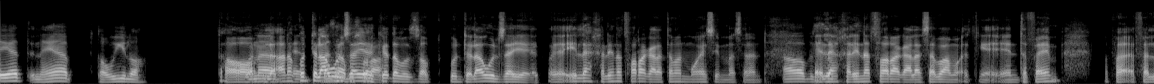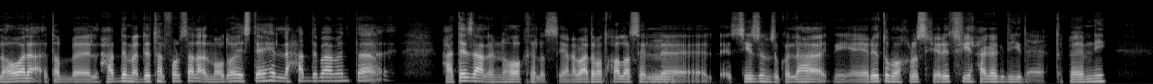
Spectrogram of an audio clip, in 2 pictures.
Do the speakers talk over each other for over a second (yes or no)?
yes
